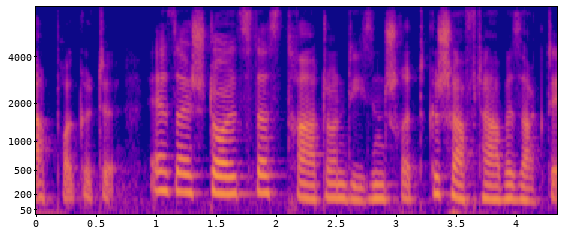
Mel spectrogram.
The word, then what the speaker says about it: Traton: Jetzt also neuer Anlauf für Traton, wie es sich schreibt, oder Traton, wie es im Konzern ausgesprochen wird.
